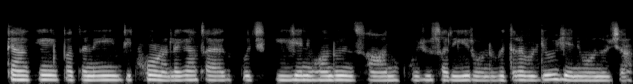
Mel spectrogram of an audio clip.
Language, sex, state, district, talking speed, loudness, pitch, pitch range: Garhwali, female, Uttarakhand, Uttarkashi, 170 wpm, -16 LUFS, 200 Hz, 195-205 Hz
